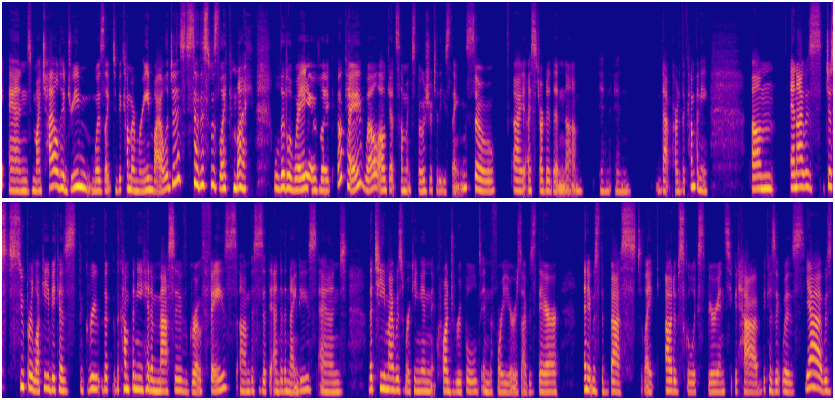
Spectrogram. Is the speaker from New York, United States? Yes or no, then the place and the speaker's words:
no; Tucson, Arizona, United States; I grew up in Tucson, Arizona, so like very far away from the ocean.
